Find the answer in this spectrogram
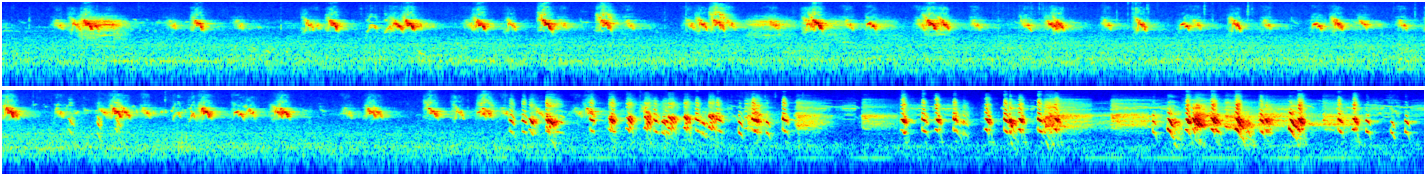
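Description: Birds chirping: short high chirps repeat about twice a second, then about two-thirds of the way in a denser, busier chatter of calls joins in.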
